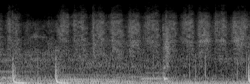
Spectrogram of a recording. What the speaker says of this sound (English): So you want to give it a good scrub. Make sure you get all the side of the tires.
